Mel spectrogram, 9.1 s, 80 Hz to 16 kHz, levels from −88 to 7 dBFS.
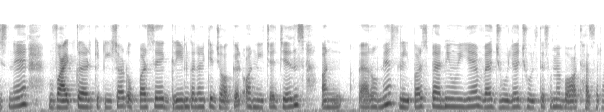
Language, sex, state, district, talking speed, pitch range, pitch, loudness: Hindi, female, Bihar, Jahanabad, 190 wpm, 190-210 Hz, 200 Hz, -30 LUFS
